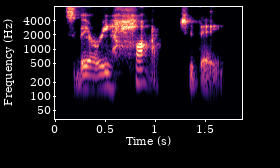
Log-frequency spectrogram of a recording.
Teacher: esse hot é bem aberto mesmo, esse O de hot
